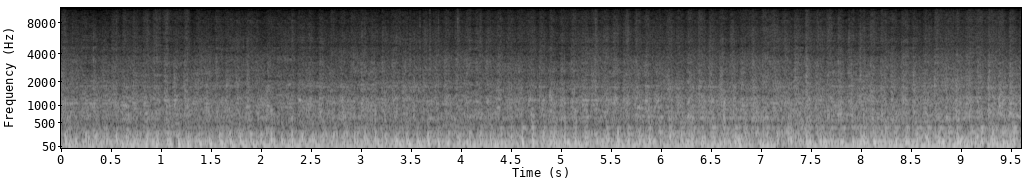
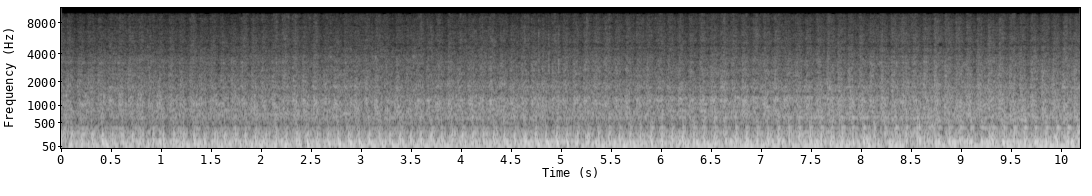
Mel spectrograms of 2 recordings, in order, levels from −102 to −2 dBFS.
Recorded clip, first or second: second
